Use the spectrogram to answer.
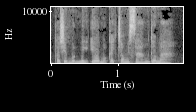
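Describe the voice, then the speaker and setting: A woman's voice: fairly high pitch, expressive, fast talker, warm tone, husky, voice pushed up. A woman voicing a heartbroken young woman who complains in a whiny, sulky way, in a read-aloud story. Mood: tearful.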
